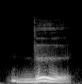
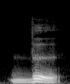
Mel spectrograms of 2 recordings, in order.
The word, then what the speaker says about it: bœufs: this s, but then pronunciation changes quite much, because you get des bœufs, alright, un bœuf, des bœufs, alright.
